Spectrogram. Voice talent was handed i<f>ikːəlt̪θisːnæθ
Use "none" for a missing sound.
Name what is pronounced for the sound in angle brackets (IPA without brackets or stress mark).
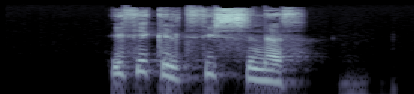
θ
